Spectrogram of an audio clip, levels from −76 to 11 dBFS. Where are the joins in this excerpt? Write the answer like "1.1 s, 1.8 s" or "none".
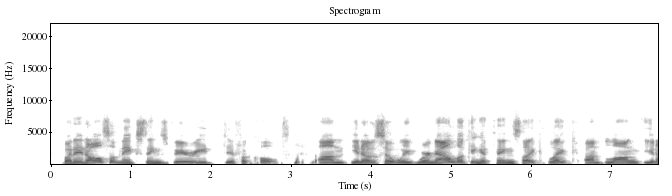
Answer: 1.4 s

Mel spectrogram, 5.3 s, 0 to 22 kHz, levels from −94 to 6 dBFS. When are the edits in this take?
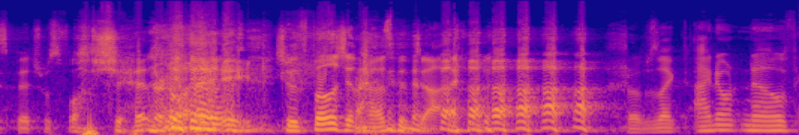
2.4 s, 4.2 s

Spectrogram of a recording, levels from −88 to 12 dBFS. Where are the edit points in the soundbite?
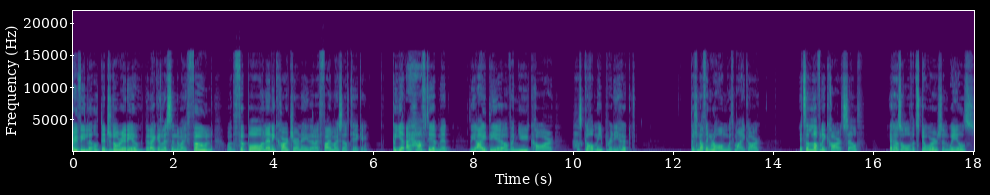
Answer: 6.2 s, 7.9 s, 12.2 s

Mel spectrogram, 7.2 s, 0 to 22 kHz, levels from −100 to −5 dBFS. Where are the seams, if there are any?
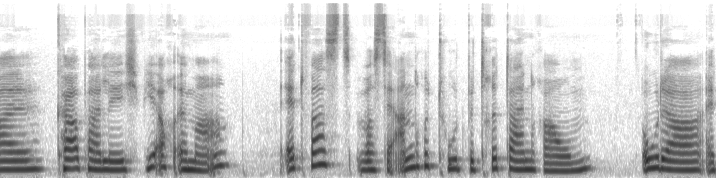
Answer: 2.8 s

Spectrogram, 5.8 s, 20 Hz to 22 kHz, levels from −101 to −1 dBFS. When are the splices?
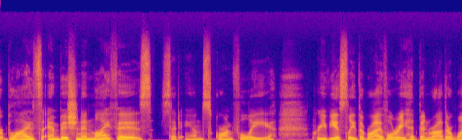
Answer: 1.9 s, 3.9 s

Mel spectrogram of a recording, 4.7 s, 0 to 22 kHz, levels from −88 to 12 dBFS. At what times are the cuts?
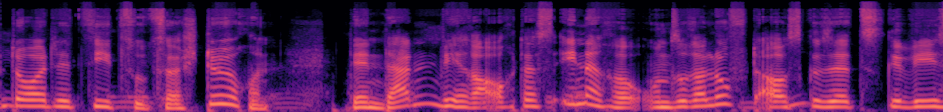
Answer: none

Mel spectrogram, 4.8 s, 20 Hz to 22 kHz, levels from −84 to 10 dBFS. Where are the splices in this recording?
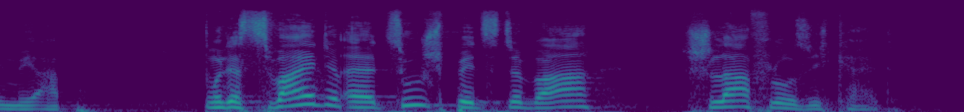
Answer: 1.7 s

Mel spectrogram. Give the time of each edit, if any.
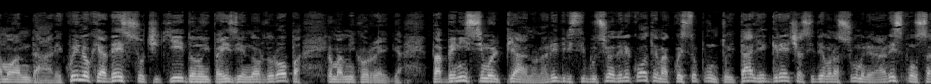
3.3 s

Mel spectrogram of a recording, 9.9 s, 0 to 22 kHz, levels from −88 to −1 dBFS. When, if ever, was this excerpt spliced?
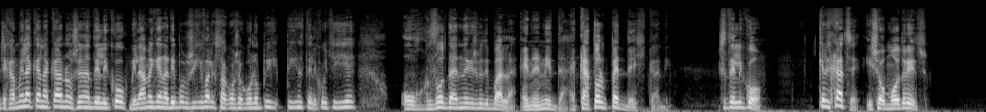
1.3 s

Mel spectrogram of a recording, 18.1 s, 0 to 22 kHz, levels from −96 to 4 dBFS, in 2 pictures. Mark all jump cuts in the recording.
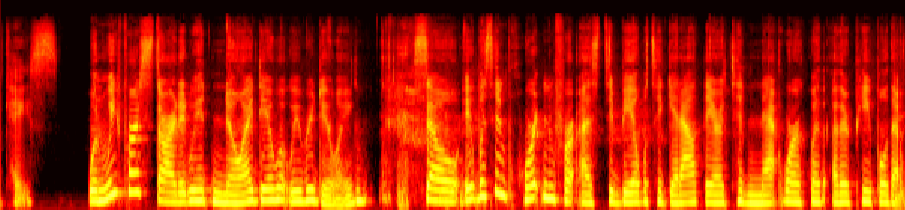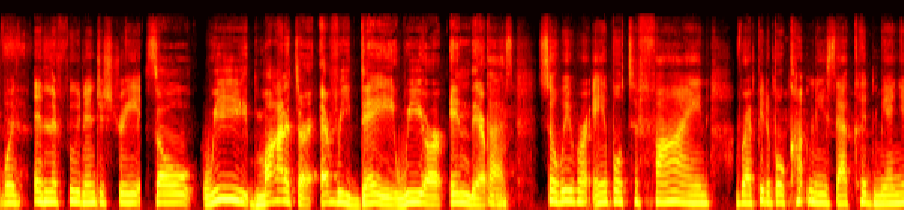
10.4 s, 13.9 s

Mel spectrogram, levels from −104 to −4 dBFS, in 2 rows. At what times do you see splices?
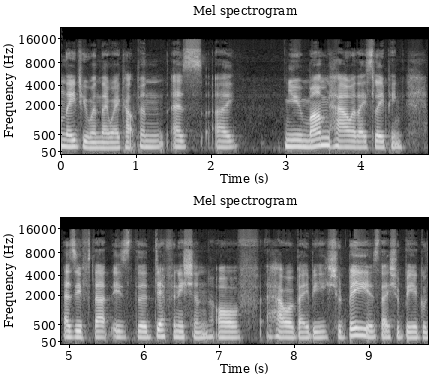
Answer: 1.0 s, 3.6 s

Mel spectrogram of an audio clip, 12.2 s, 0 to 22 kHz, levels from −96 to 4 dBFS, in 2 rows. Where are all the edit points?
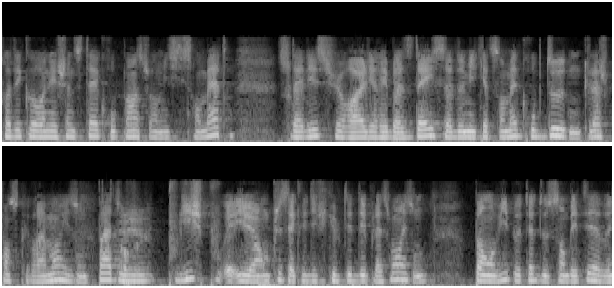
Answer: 2.9 s

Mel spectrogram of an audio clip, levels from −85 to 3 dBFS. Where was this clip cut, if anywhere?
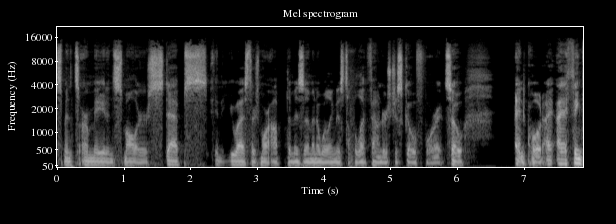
none

